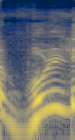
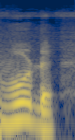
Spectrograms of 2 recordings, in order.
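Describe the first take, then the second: First: वुल्ड with the l sounded; wrong pronunciation. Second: वुड with silent l; correct pronunciation. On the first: Teacher warning against misreading, वुल्ड with l. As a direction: put an audible l before the d in वुल्ड. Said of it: "नहीं पढ़ते हैं". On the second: Teacher reading would aloud, वुड without l. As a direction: go from the short u straight to d in वुड. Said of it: "इसे पढ़ते हैं वुड". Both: Shown as a demonstration.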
